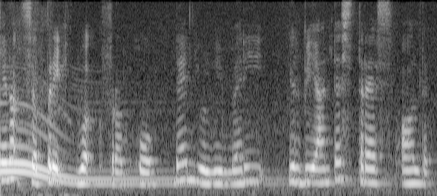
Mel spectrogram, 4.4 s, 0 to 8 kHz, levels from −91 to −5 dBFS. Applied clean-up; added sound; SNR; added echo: none; Guitar; 2 dB; none.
